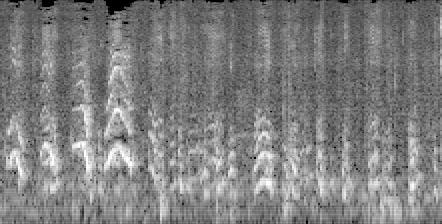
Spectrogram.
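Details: German Shorthaired Pointer puppies whining together, a litter giving high arched whimpers and yelps that rise and fall, overlapping in quick succession with brief pauses between bursts.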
